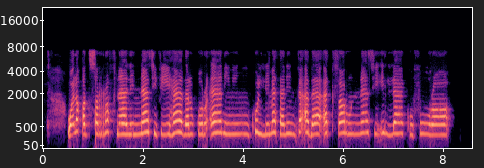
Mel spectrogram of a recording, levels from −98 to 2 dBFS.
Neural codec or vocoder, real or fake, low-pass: vocoder, 22.05 kHz, 80 mel bands, WaveNeXt; fake; 7.2 kHz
